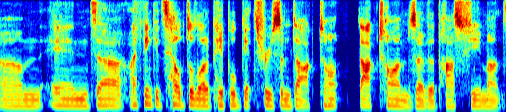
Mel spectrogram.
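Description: At a fairly quick pace, a man with a medium pitch and an Australian accent talks against a quiet background, the sound dry and close with no echo. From Queensland, Australia. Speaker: heavy metal bassist and podcaster. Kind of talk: casual interview.

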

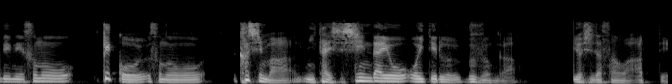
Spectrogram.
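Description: Lively in intonation, a man with a plain, everyday voice speaks at medium pitch and a fairly slow pace. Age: 30s. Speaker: podcast host and amateur bassist. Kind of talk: casual chat about a book.

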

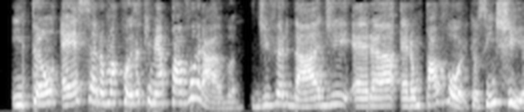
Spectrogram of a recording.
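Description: Very wide pitch swings at a moderate pace. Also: woman. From São Paulo, Brazil. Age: 30s. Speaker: makeup store founder. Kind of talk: interview.

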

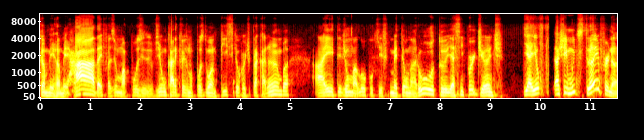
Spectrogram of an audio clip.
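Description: A man at medium pitch, moderate pace and lively intonation, bright and sharp in tone, dry and close with no echo over a quiet background. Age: 20s. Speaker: podcast host. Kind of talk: casual chat.

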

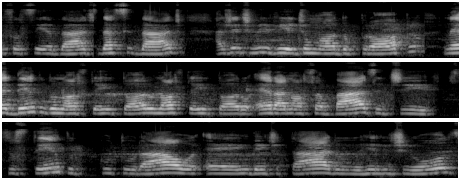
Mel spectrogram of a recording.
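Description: An ordinary speaking voice from a woman, medium in pitch, fairly slow in pace with hardly any pauses and fairly even intonation. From Brazil, Belo Horizonte. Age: 50s. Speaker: community political organizer. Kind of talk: interview.

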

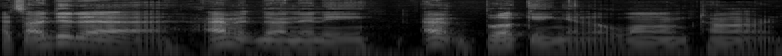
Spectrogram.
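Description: Bright and sharp in tone, a man speaks at a fairly quick pace with vocal fry and very wide pitch swings, in a very clean recording with a silent background. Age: 30s. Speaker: rapper and sound engineer. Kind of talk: casual chat.

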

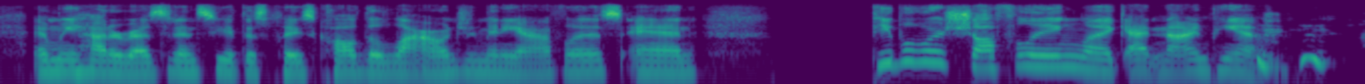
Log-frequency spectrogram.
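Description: Speaking at a fairly quick pace with an American accent, a woman has an unremarkable speaking voice, a fairly low pitch, ordinary pitch variation and very even loudness against a quiet background. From Montana. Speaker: music producer and vocalist. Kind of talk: casual interview chat. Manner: casual, filler-heavy.

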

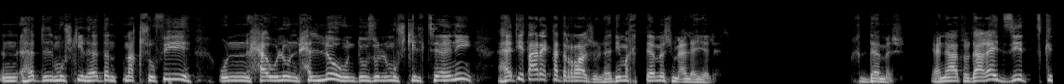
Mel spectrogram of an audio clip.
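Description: In a Moroccan accent, a man speaks at a high pitch and a moderate pace, with lively intonation and very even loudness. The sound is dry and close with no echo, over a quiet background. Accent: Moroccan Darija. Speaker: live-stream matchmaking host. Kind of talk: casual live-stream chat with callers. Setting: online live room with callers. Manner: animated, joking.

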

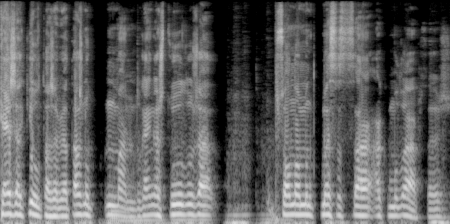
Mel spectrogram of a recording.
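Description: This man's voice sits fairly high, with a dark, mellow tone and a fairly quick pace. The sound is dry and close, with no echo. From Portugal, Barcelos. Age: 20s. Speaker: judo athlete. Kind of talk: casual chat.

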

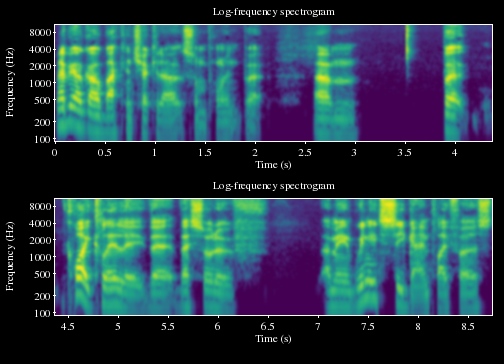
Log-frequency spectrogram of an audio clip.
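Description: With an English Midlands accent, a man speaks at a medium pitch and takes long, frequent pauses. The recording is very clean, with a silent background. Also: ordinary pitch variation, moderate pace. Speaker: games journalist. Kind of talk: casual chat.

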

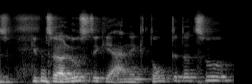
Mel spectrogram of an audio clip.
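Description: The voice is somewhat breathy, and audible room echo surrounds it. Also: man. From Lower Austria (Melk area). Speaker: financial advisor and entrepreneur. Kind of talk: interview conversation. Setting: in-person, Salzburg.

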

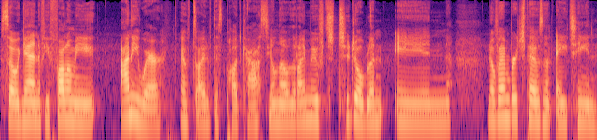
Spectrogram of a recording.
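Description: With an Irish accent, a woman speaks at a fairly quick pace in a fairly high pitch. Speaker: podcast host. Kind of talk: casual monologue. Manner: animated.

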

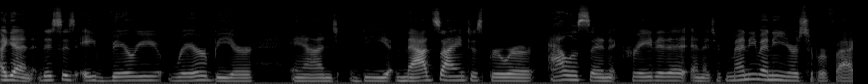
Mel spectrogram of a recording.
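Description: A woman speaks in an unremarkable speaking voice at a fairly low pitch. Her pace is fairly slow and her intonation fairly even. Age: 30s. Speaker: podcast co-host and radio host. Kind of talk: casual chat with storytelling.

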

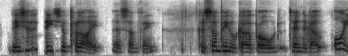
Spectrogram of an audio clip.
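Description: With a British accent, a man talks at a moderate pace in a high voice with lively intonation. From United Kingdom. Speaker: guest. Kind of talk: casual chat.

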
